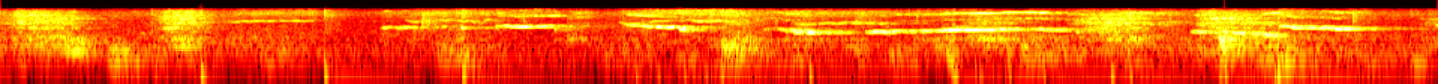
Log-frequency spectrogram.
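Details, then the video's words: Dolly, a female Toy Pinscher, at the start of preparing to give birth to puppies, whimpers in high, thin whines that rise and fall, several drawn-out tones over a few seconds with faint rustling underneath. "Début de mise bas de notre Pinscher Toy Dolly"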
